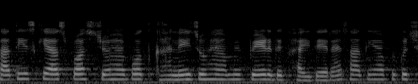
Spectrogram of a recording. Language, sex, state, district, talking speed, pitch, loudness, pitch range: Hindi, female, Bihar, Muzaffarpur, 315 wpm, 230 Hz, -39 LUFS, 220-235 Hz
